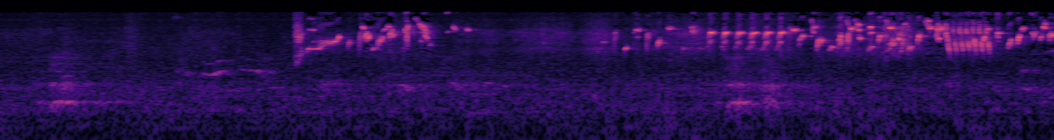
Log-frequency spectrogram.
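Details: Goldfinch singing in the jilguero latino style, starting after a quiet opening with a sudden burst of high twittering, then building into dense rapid trills and repeated bright whistled notes that run to the end.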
